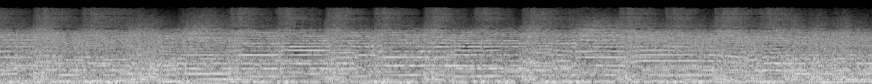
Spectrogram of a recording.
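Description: Rock music played by a band, with guitar to the fore over a steady beat.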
